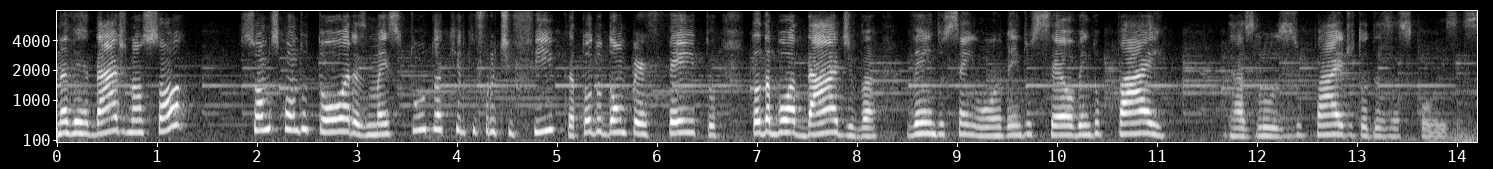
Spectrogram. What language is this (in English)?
Portuguese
